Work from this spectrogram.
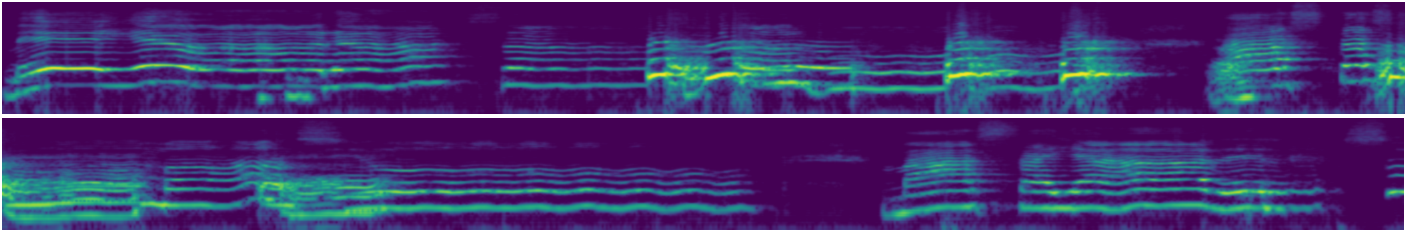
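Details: Saint Bernard howling along to a song: long wavering, tonal howls with vibrato rise and fall, broken by short yips and gaps, over a faint low steady hum.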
